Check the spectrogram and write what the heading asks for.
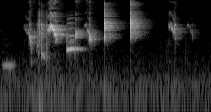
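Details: Pet budgerigar indoors giving a quick run of bright chirps and warbled notes, some squeaky and rising, others short and scratchy, ending with a few faint clipped tweets.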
